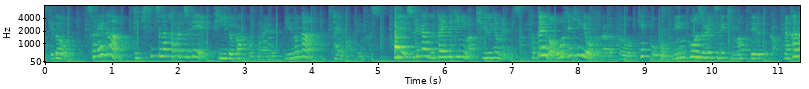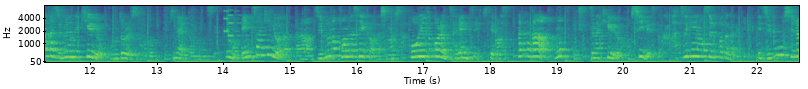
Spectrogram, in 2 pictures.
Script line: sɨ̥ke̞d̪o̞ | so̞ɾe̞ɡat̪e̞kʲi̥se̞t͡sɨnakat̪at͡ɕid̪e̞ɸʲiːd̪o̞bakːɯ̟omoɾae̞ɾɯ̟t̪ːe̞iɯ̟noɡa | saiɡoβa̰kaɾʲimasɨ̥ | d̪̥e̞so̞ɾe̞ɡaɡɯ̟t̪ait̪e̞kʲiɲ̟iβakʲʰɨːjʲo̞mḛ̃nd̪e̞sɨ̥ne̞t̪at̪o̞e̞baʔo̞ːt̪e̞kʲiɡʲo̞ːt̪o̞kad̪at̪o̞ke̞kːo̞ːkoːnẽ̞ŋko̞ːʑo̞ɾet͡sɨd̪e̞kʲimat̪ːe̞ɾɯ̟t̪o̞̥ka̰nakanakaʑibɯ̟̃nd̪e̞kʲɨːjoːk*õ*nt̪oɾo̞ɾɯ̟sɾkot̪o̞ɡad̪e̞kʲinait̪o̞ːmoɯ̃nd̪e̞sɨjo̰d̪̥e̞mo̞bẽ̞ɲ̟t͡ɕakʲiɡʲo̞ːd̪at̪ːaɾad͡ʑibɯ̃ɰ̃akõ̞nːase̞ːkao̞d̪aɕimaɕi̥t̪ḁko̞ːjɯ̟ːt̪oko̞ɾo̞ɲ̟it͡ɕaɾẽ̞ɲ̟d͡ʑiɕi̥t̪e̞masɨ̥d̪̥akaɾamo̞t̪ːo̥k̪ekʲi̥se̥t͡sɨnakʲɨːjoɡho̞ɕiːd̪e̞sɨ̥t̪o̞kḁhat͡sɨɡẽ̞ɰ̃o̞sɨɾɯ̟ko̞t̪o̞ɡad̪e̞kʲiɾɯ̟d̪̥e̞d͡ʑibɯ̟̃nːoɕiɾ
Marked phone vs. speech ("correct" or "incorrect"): correct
